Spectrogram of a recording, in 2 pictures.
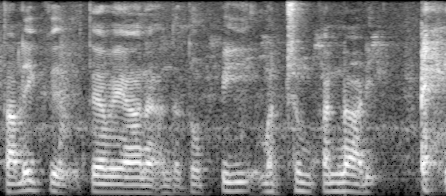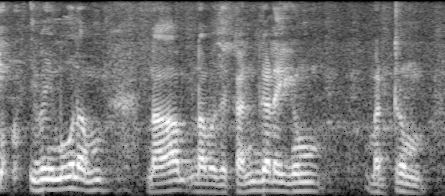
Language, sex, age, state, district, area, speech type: Tamil, male, 45-60, Tamil Nadu, Salem, rural, spontaneous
